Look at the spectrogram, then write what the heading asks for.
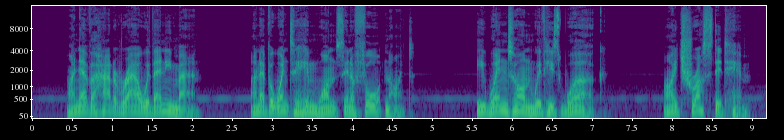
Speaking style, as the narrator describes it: Potter said

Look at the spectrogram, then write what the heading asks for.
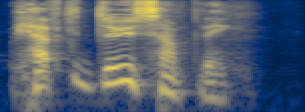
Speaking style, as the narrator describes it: I managed to say through my sobs

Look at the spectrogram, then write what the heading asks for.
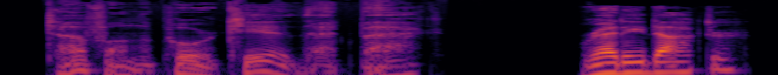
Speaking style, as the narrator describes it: He muttered

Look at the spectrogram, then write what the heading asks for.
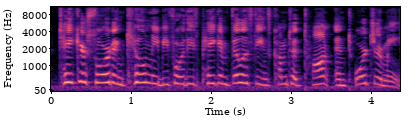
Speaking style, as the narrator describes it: Saul groaned to his armor bearer

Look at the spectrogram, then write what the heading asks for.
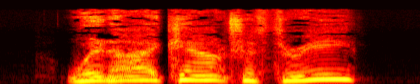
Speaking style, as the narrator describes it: he told me too loudly

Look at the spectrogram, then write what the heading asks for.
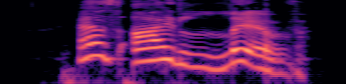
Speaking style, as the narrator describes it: cried Scrooge's nephew

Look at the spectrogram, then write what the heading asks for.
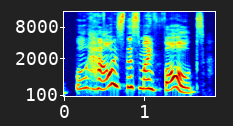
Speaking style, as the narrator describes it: I sobbed

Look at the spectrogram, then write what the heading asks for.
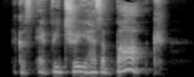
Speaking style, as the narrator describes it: said solemnly

